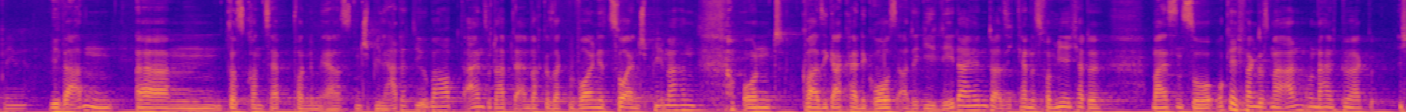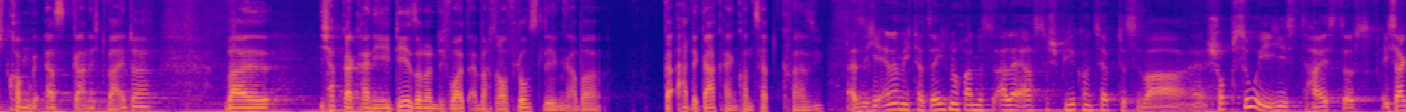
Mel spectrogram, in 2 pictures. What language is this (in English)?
German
